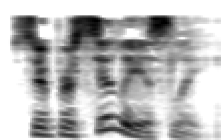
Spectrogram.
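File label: "superciliously", English, uk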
